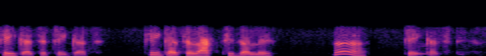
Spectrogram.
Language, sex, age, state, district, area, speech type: Bengali, female, 45-60, West Bengal, Darjeeling, rural, conversation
